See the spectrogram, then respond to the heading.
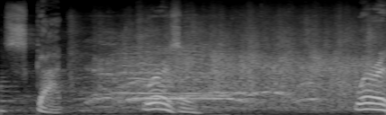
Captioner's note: applause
